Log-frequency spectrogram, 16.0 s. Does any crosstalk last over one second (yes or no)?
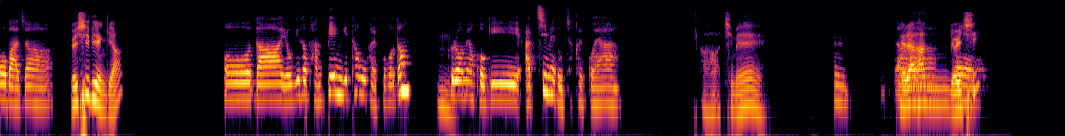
yes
